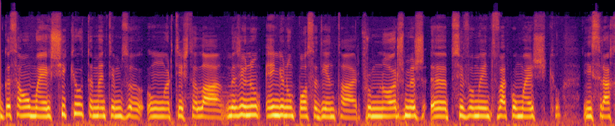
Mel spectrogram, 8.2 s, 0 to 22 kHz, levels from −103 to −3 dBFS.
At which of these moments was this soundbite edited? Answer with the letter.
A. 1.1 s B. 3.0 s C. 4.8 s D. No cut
C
